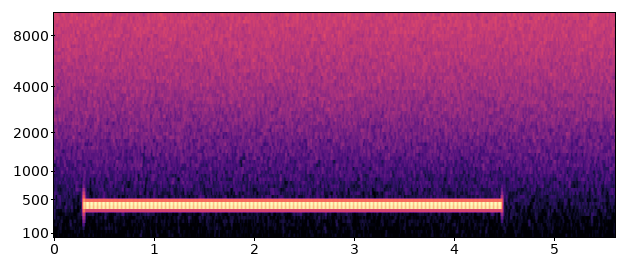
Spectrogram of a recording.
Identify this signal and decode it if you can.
Telephone call progress tone (as in Australia), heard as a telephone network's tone, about 430 Hz. Dial tone.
